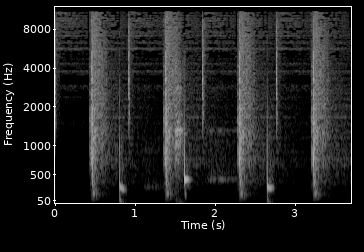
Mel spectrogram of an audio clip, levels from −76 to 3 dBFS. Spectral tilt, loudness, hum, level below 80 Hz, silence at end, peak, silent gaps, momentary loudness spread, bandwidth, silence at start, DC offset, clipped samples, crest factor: 1 dB/octave; -25 LUFS; none; -68 dBFS; 0 s; -2 dBFS; none; 8 LU; 11.5 kHz; 0 s; under 0.1%; under 0.1%; 26 dB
